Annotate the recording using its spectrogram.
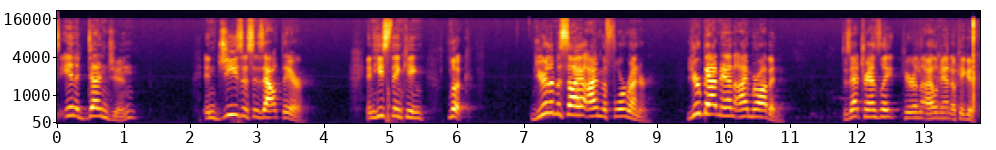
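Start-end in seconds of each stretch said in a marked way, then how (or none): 5.9-10.9 higher, louder pleading voice; John the Baptist pleading. Retold or imitated. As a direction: press Jesus on who's who. John voiced complaining in prison.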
